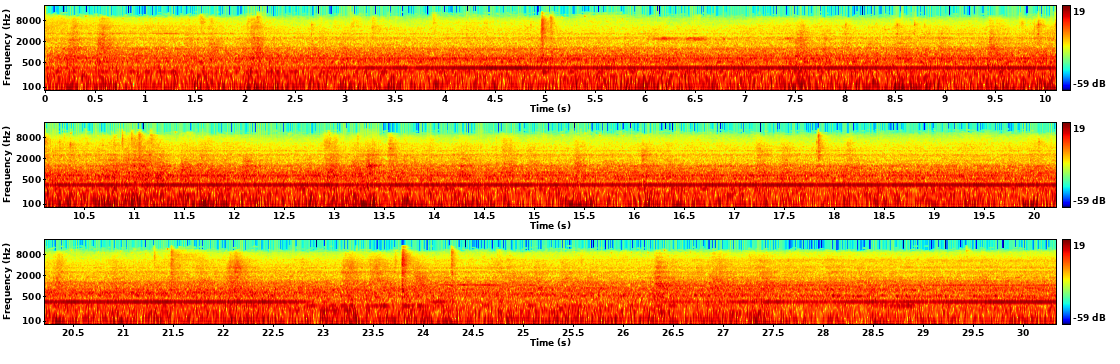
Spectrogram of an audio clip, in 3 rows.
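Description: Interior sound of the O'Hare airport people mover, a rubber-tyred automated VAL 256 tram, running along its guideway. It is a heavy, steady rumble with a constant motor hum that breaks off about 23 seconds in and comes back a few seconds later, with occasional knocks from the guideway.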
